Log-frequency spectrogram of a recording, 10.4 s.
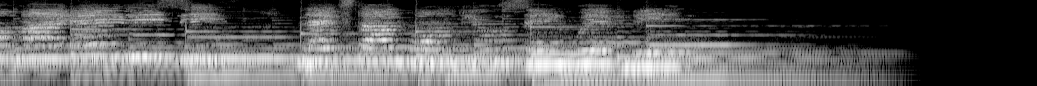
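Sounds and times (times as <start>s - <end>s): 
children's song in English: 0.0s - 7.8s.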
